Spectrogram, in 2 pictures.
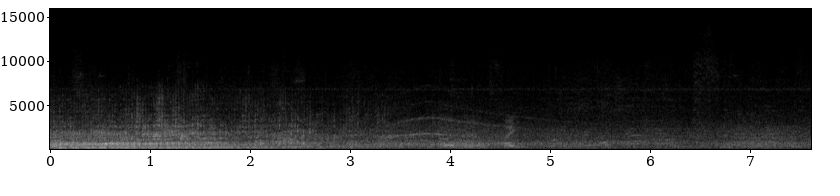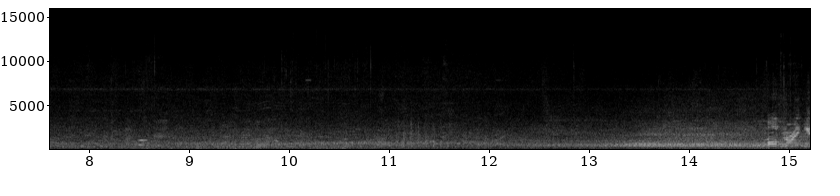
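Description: A propeller plane flies aerobatics at the RNAS Culdrose airshow, its engine drone rising and falling in pitch as it loops and rolls, heard at a distance while a commentator talks over it.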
